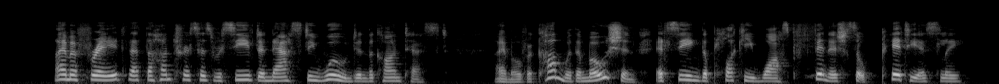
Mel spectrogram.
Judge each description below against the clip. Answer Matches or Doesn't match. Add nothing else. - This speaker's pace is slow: Doesn't match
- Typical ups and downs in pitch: Doesn't match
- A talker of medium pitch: Matches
